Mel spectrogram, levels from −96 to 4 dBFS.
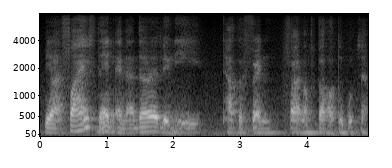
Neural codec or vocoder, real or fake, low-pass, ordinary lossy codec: codec, 16 kHz, 0.5 kbps, FunCodec, trained on Chinese and English, 25 frames a second; fake; none; none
